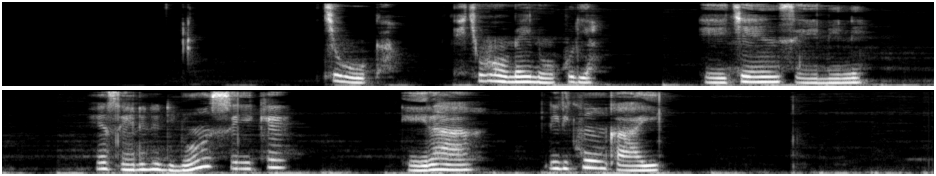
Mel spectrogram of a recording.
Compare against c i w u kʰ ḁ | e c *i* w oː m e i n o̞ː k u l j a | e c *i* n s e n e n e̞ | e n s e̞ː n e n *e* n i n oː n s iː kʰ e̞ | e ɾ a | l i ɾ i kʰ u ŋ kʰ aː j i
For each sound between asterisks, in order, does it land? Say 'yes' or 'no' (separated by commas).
yes, no, yes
